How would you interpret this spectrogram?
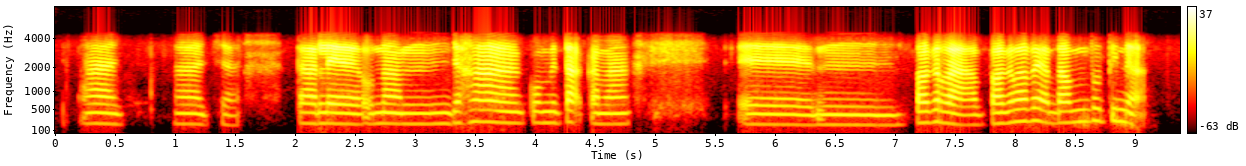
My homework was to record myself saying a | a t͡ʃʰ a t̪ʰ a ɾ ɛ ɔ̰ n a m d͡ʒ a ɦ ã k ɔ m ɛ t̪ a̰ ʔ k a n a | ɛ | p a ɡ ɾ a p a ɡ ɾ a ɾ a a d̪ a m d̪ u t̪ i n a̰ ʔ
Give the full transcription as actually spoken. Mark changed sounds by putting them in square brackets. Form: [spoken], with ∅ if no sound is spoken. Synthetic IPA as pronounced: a | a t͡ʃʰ a [t̪] a [l] ɛ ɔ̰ n a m d͡ʒ a ɦ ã k ɔ m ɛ t̪ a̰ ʔ k a n a | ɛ | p a ɡ ɾ a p a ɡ ɾ a ɾ [ɛ] a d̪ a m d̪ [ɔ] t̪ i n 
